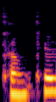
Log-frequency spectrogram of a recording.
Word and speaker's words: Nkunku: And then Nkunku, is that how you pronounce it? I'm sorry if I've mispronounced. No, that's how you say his name.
